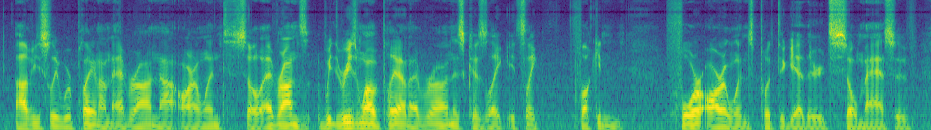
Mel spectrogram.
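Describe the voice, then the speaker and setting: The man's pitch is very deep and low. His intonation is fairly even. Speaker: gamer and soldier. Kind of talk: tutorial. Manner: fast; casual, halting with fillers.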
